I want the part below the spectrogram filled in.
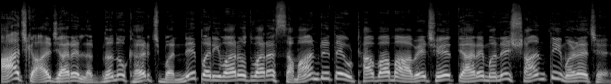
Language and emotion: Gujarati, happy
